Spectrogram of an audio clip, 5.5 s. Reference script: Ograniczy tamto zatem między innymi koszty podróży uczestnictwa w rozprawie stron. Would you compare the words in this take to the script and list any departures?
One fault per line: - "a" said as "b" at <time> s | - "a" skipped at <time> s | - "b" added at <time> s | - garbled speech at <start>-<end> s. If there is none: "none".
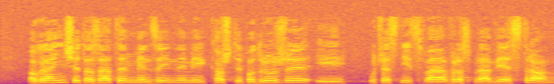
- "tamto" said as "to" at 0.8 s
- "i" added at 3.2 s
